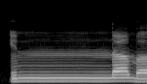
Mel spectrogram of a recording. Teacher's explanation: And then you can see tashdid on noon. It is noon mushaddad. You have to pronounce with gunna.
